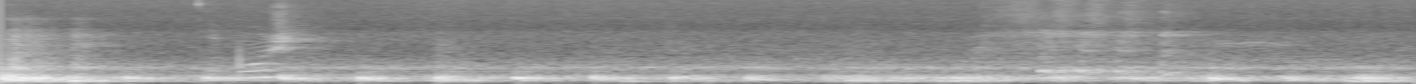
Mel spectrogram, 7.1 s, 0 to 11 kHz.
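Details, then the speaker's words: Fetal heartbeat about 150/min on hospital fetal monitoring, heard as rapid rhythmic whooshing thumps, during emergency hospitalization for strong contractions. "on avait un monitoring donc on entendait le cœur du bébé battre j'ai mis plus fort mais on n'entend pas spécialement dans la vidéo"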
